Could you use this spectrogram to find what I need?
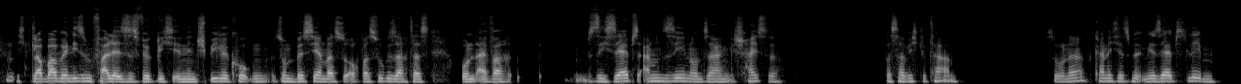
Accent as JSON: {"language": "German", "region": "Hamburg", "country": "Germany", "said": "Ich bin ja Hamburger"}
